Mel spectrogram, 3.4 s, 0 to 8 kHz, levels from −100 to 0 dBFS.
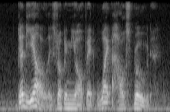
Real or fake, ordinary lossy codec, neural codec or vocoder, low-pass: real; none; none; 7.2 kHz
